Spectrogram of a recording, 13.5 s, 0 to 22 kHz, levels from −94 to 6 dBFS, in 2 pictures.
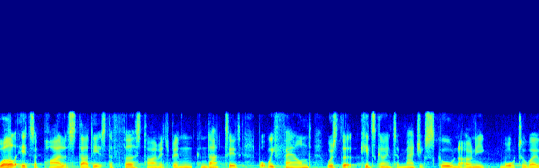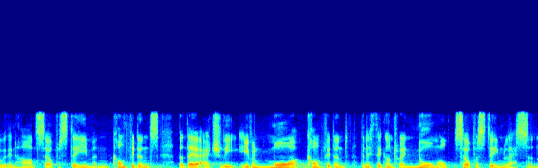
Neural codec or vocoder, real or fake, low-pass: none; real; 7.2 kHz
